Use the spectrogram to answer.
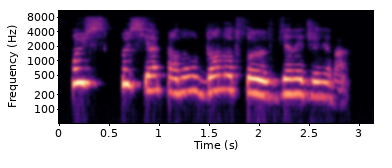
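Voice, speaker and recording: This woman's high-pitched voice carries lively intonation. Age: 60s. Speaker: product presenter. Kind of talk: sales pitch. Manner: halting, many fillers.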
